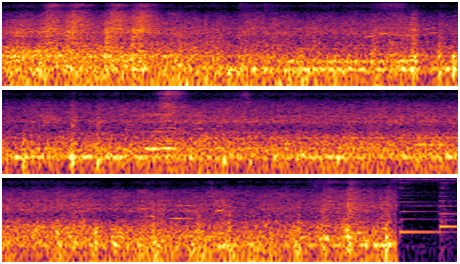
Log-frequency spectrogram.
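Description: A train at Kollam railway station rumbles steadily close by with continuous rolling wheel clatter and clickety-clack on the rails, loud and sustained, then cutting off abruptly near the end.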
